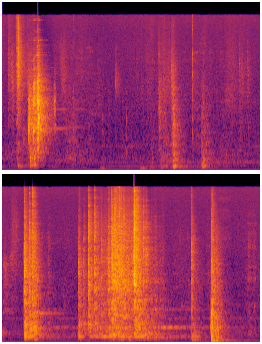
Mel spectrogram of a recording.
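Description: A metal baking tray being slid into a wall oven, with a scraping stretch a couple of seconds long. Knocks and clatter of handling come before it, and the oven door shuts with a thump near the end.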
